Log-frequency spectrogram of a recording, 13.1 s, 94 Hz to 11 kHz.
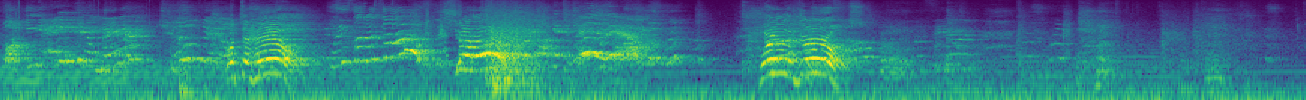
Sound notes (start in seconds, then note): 7.0 girl sobbing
